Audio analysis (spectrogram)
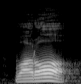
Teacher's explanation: واو پر ہونٹ گول ہوں گے، ورا اس کے اوپر بڑی مد ہے، کھینچیں گے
